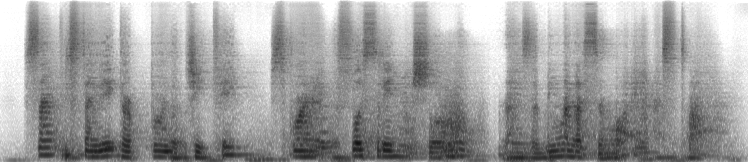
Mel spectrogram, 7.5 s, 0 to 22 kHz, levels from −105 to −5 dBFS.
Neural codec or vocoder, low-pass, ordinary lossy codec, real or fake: codec, 44.1 kHz, 0.9 kbps, DAC; none; none; fake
